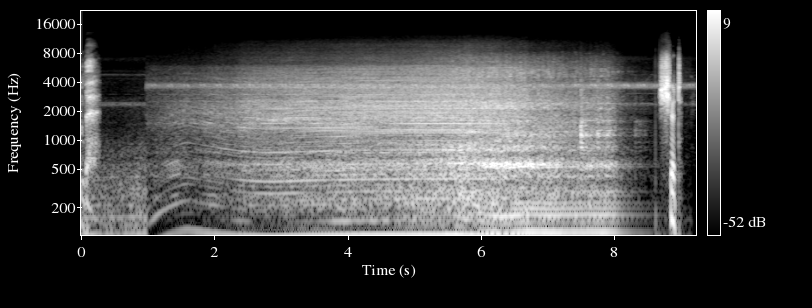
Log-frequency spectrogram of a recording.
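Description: A car engine hums as a car approaches and grows louder.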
